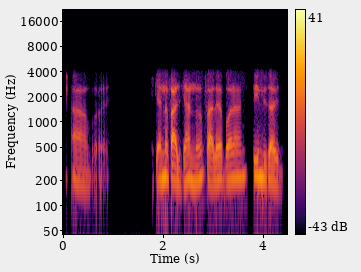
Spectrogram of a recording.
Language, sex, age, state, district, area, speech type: Goan Konkani, male, 18-30, Goa, Quepem, rural, conversation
